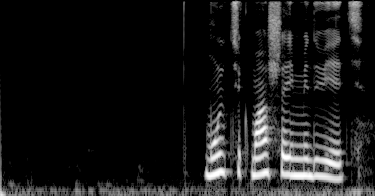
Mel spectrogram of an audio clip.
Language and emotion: Russian, neutral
